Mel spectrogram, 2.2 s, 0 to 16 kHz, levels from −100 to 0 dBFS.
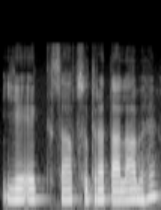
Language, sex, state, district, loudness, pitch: Hindi, male, Jharkhand, Ranchi, -18 LUFS, 140 Hz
